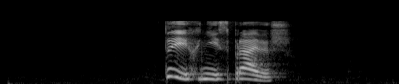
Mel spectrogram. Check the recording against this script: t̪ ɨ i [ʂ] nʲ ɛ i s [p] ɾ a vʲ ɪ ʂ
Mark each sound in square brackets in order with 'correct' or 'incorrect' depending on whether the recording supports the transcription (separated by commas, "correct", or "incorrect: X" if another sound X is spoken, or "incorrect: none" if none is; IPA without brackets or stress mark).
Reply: incorrect: x, correct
